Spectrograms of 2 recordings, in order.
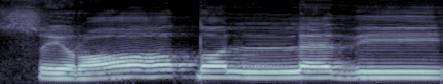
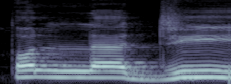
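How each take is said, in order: First: The last consonant is a soft th-like sound. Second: The last consonant is a hard j sound. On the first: The speaker calls it right. "জি নরম করি, জিবাটা বাইর করে উচ্চারণ করলে" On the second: The speaker calls it wrong. "তাল্লাজি বললে ভুল হবে"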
